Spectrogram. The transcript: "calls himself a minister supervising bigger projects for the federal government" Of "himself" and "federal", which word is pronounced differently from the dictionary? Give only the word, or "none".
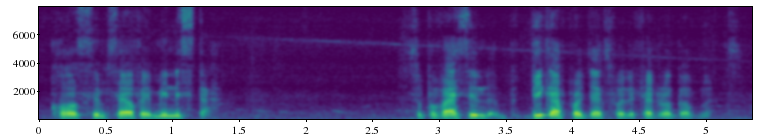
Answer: none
